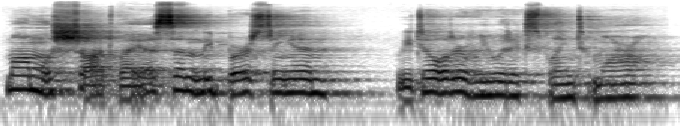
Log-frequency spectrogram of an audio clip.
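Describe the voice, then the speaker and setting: Hushed young woman telling a horror tale. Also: lowish voice, normal speed. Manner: hushed, tense storytelling. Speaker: audio script performer. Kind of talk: scripted horror narration. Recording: very echoey room.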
